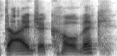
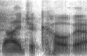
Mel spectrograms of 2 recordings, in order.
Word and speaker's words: Dijakovic: So it's Dijakovic. Yeah. Dijakovic. All right, I'll rewire myself again. Super emphasis on the third syllable there. Like the co part is the part that you're supposed to put emphasis on.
